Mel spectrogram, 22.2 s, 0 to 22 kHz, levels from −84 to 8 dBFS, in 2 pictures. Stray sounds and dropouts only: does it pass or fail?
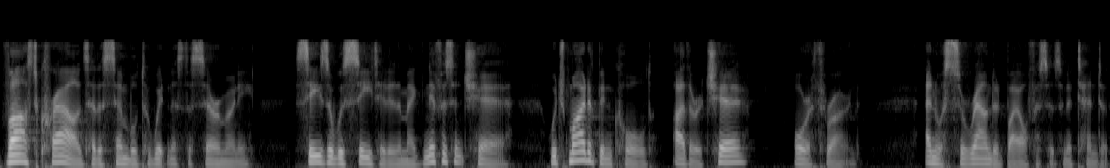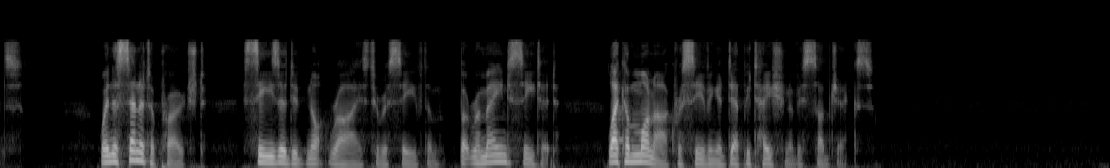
pass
